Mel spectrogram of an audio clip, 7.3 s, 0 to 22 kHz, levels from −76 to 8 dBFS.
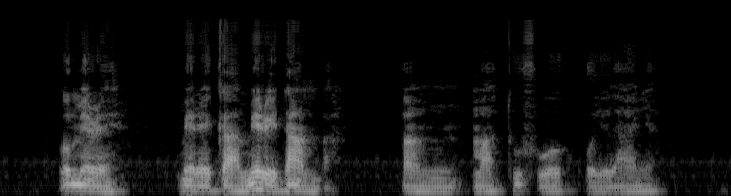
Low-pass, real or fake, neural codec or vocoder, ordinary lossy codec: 14.4 kHz; real; none; Opus, 16 kbps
